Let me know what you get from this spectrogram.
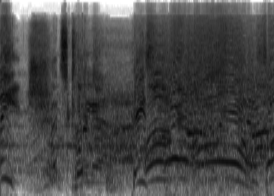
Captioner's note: crowd's cheering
